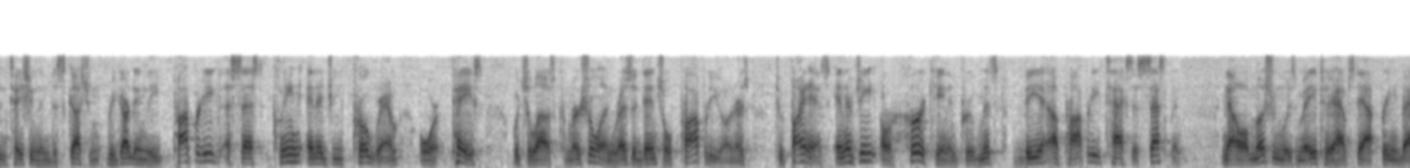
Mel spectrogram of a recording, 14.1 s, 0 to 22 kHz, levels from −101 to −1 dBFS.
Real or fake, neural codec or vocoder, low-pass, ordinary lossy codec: fake; codec, 16 kHz in and 24 kHz out, 2.2 kbps, FireRedTTS-2 codec; 5.4 kHz; Opus, 64 kbps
